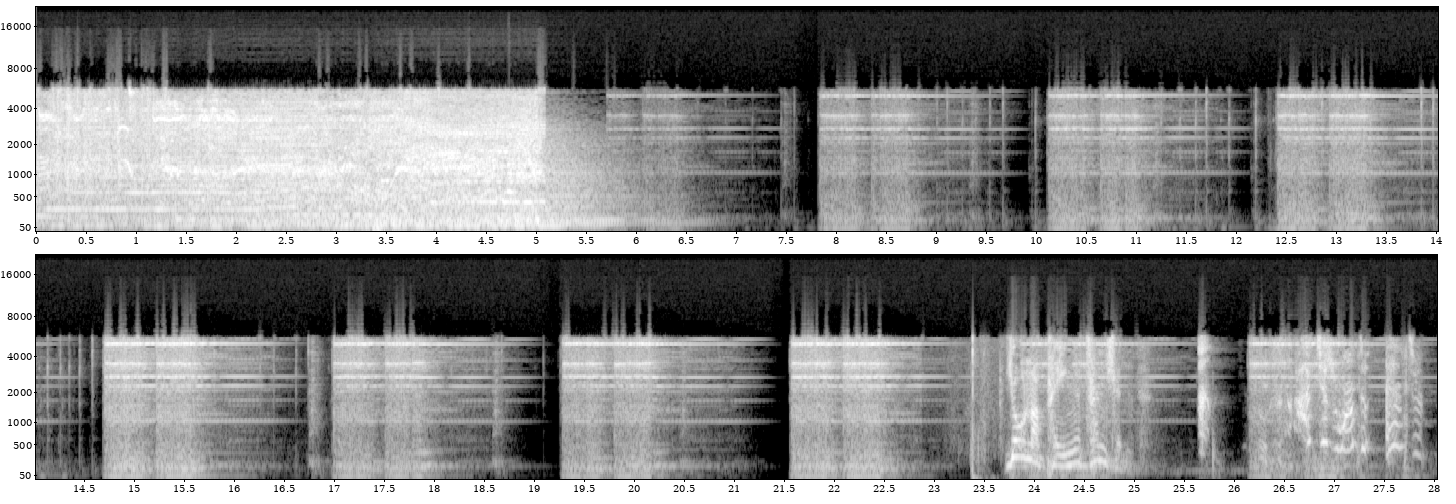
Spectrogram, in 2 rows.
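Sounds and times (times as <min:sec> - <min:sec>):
telephone bell ringing: 0:00.0 - 0:05.1, 0:05.7 - 0:28.0.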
